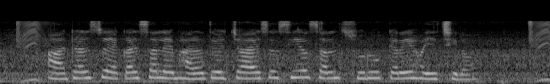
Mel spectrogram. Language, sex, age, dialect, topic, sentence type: Bengali, female, 18-24, Jharkhandi, agriculture, statement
